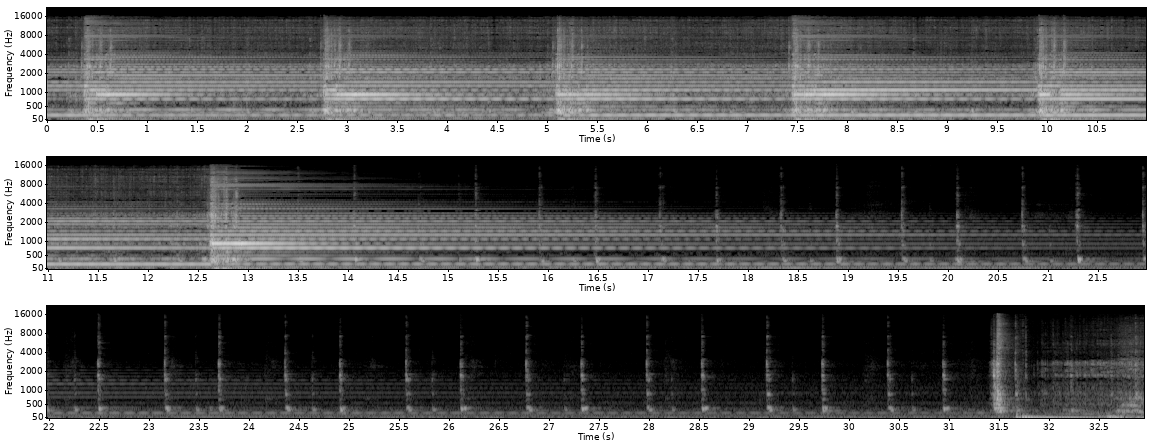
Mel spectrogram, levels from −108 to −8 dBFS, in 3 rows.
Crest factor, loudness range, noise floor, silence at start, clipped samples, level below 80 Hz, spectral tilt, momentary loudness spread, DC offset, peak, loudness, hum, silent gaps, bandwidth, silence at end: 24 dB; 23 LU; -69 dBFS; 0 s; under 0.1%; -58 dBFS; -4 dB/octave; 25 LU; under 0.1%; -16 dBFS; -35 LUFS; none; none; 16 kHz; 0 s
